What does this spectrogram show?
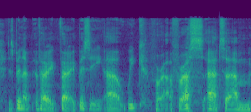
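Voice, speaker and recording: With noticeable background noise behind him, a man talks at a fairly slow pace. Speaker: student vlogger. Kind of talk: video diary vlog. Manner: halting, many fillers.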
